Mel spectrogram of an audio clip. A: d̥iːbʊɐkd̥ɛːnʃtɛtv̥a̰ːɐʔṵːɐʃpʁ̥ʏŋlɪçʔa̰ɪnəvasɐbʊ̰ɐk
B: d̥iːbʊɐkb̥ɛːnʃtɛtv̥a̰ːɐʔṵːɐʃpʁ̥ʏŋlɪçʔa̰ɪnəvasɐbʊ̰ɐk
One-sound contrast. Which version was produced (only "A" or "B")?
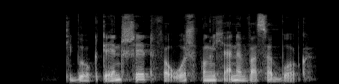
A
